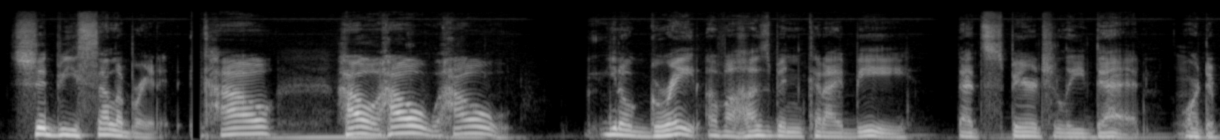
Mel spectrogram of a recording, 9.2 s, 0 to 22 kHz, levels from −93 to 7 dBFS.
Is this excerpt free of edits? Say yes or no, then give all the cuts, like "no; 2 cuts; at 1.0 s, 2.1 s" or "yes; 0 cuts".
no; 1 cut; at 1.5 s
